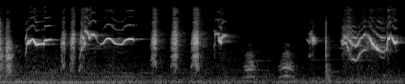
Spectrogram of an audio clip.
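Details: Black-winged myna (jalak kebo) masteran song for young mynas to learn: wavering warbled whistles, harsh broadband chatters, low nasal notes, then a long wobbling whistled phrase.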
